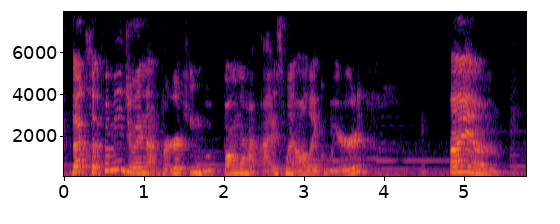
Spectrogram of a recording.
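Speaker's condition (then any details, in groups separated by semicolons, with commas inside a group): No condition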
